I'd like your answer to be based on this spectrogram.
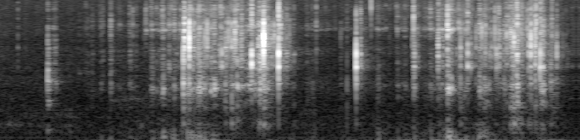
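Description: A solid, dry cream-colored oval bar of soap with an embossed logo, held in a hand with long nails, is scraped and shaved with a black-bladed utility knife. The blade makes quiet, bright, crisp scraping and crackling rasps in short bursts with no ring after each stroke.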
